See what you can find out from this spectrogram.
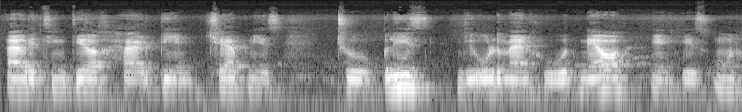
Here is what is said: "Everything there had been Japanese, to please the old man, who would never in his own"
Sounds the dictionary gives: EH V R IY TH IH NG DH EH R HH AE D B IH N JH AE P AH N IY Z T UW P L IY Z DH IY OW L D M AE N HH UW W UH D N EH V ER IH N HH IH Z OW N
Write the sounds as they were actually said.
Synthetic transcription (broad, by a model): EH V R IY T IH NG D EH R HH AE D B IH N CH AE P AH N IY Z T UW P L IY Z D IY OW L D M AE N HH UW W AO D N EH UH IH N HH IH Z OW N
